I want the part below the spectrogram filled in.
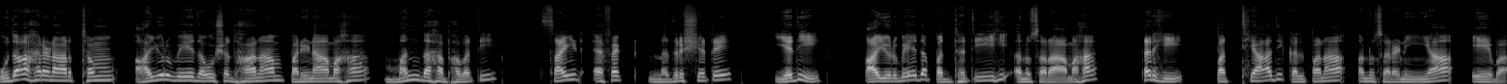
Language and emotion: Sanskrit, neutral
